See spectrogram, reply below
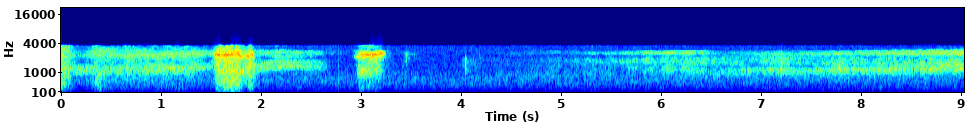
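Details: Barn owls at their nest cavity at Audubon Starr Ranch, California, reacting to an unwelcome visitor. Two harsh, rasping, hissing bursts are heard, followed by a faint click and a steady background hiss.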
